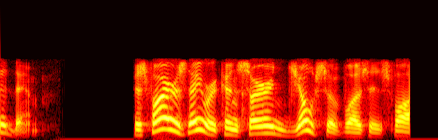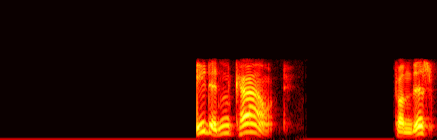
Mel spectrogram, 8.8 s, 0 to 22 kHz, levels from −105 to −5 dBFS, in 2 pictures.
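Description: At 4.09 s, right after "was his", the speech cuts off into an audio dropout to silence lasting 2.26 s, until it resumes at 6.35 s with "didn't count". The gap holds no room tone, so the input was likely lost while silence kept being written. On a waveform it appears as a flat line, and on a spectrogram as a blank vertical band.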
